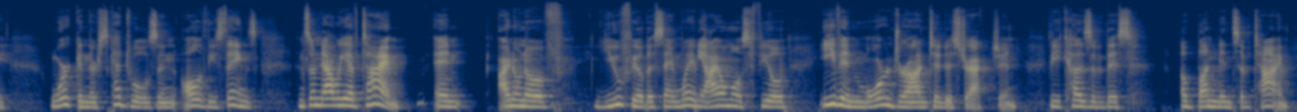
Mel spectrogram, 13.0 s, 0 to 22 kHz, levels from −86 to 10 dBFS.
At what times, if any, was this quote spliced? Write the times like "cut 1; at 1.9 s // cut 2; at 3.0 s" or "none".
cut 1; at 7.0 s // cut 2; at 10.5 s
